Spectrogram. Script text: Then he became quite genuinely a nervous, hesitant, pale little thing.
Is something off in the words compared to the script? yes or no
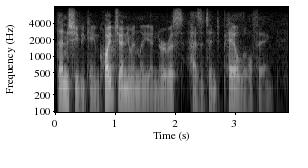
yes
